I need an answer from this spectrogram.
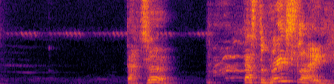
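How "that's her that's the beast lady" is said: loud, high accusing voice. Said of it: "and goes".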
